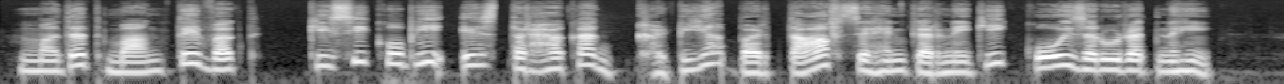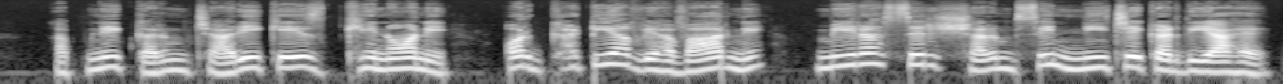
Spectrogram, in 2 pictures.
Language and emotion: Hindi, disgusted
